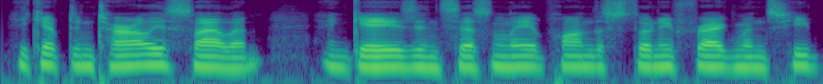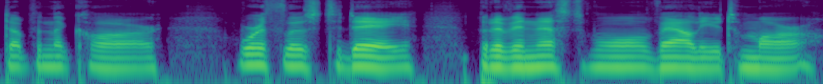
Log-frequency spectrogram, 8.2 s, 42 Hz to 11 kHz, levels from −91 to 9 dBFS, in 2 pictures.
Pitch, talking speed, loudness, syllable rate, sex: 130 Hz, 175 wpm, -20 LUFS, 6.0 syllables/s, male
